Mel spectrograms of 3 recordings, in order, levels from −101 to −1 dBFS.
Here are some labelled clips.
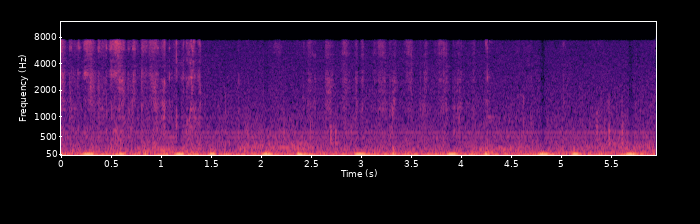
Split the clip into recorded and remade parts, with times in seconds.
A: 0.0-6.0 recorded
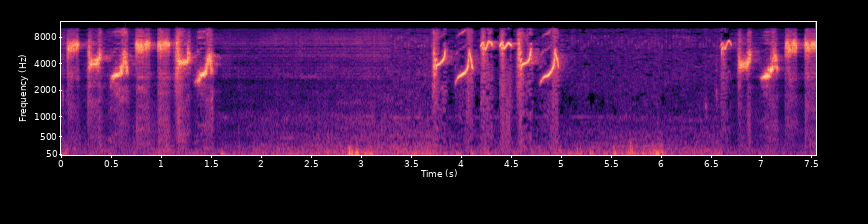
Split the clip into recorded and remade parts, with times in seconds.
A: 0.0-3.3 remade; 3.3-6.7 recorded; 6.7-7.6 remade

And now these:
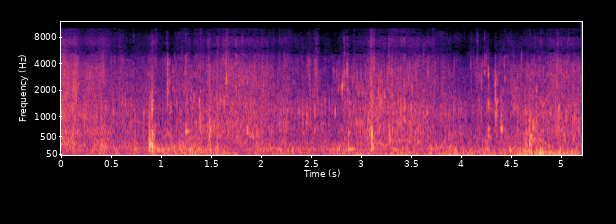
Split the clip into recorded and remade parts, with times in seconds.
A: 0.0-0.5 remade; 0.5-5.2 recorded

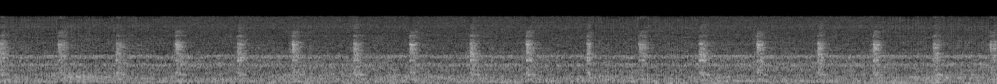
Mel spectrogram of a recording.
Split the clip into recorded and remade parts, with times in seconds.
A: 0.0-1.6 remade; 1.6-5.9 recorded; 5.9-7.0 remade; 7.0-8.8 recorded; 8.8-10.0 remade

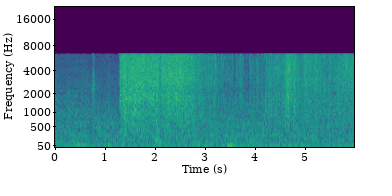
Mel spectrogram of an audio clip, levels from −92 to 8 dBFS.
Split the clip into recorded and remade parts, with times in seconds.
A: 0.0-0.8 remade; 0.8-6.0 recorded

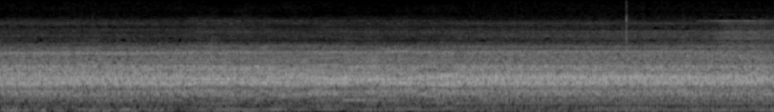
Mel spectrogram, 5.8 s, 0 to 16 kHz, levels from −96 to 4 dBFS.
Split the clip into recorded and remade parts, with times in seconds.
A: 0.0-1.4 recorded; 1.4-3.5 remade; 3.5-5.8 recorded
